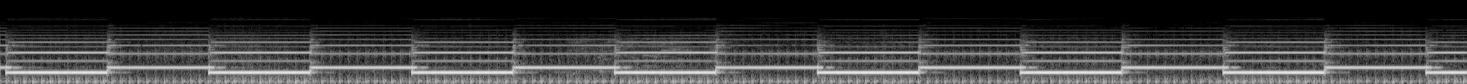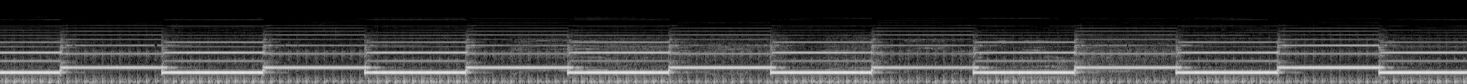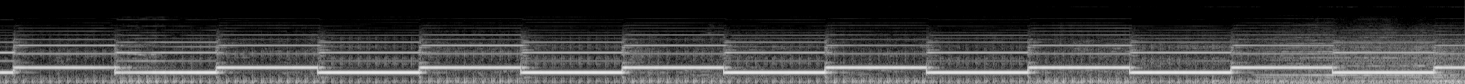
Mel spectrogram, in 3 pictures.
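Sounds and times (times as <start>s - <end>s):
two-tone warning siren: 0.0s - 43.9s
low rumble: 37.9s - 43.9s.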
